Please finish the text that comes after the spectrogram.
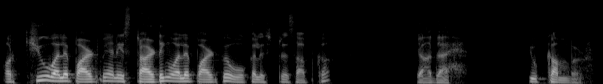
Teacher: स्टार्टिंग वाले पार्ट पे वोकल स्ट्रेस आपका ज्यादा है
